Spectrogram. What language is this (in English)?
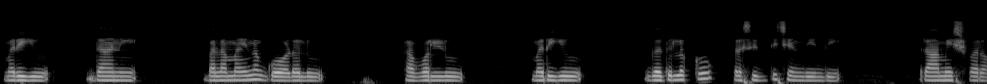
Telugu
